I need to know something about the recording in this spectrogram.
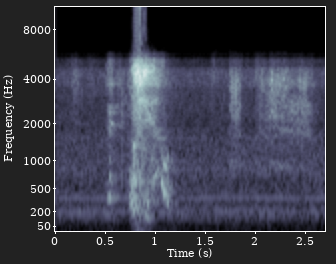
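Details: Person's single sharp sneeze, a quick intake then explosive burst, over faint room noise, in a dim room while a pet cat reacts.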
